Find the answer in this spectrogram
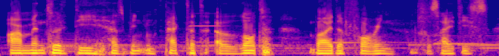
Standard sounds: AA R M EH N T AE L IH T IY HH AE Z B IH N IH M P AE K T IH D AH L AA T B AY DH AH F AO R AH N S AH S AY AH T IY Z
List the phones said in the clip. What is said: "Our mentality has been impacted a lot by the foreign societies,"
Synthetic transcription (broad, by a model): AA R M EH N T AE L IH T IY HH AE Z B IH N IH M P AE K T IH D AH L AA T B AY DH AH F AO R AH N S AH S AY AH T IY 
